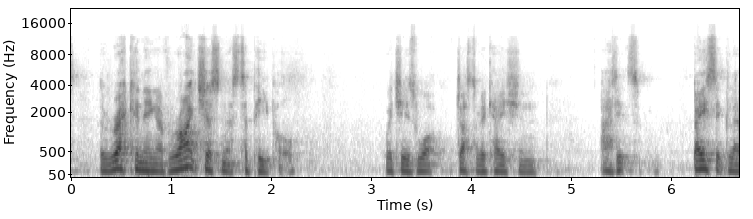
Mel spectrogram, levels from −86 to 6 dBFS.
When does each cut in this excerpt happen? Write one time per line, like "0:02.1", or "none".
none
